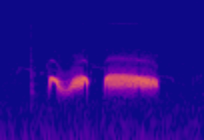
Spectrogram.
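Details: A spotted dove call used to stir a decoy bird. A brief wavering coo is followed after a short pause by a long, steady, even coo, with low background hum.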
